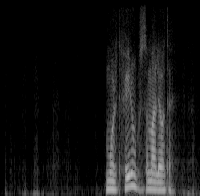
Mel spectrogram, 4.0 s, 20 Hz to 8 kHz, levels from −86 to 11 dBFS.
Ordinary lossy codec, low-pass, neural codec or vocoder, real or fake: Opus, 16 kbps; 7.2 kHz; codec, 16 kHz in and 24 kHz out, 0.9 kbps, LongCat-Audio-Codec, four codebook decoder; fake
